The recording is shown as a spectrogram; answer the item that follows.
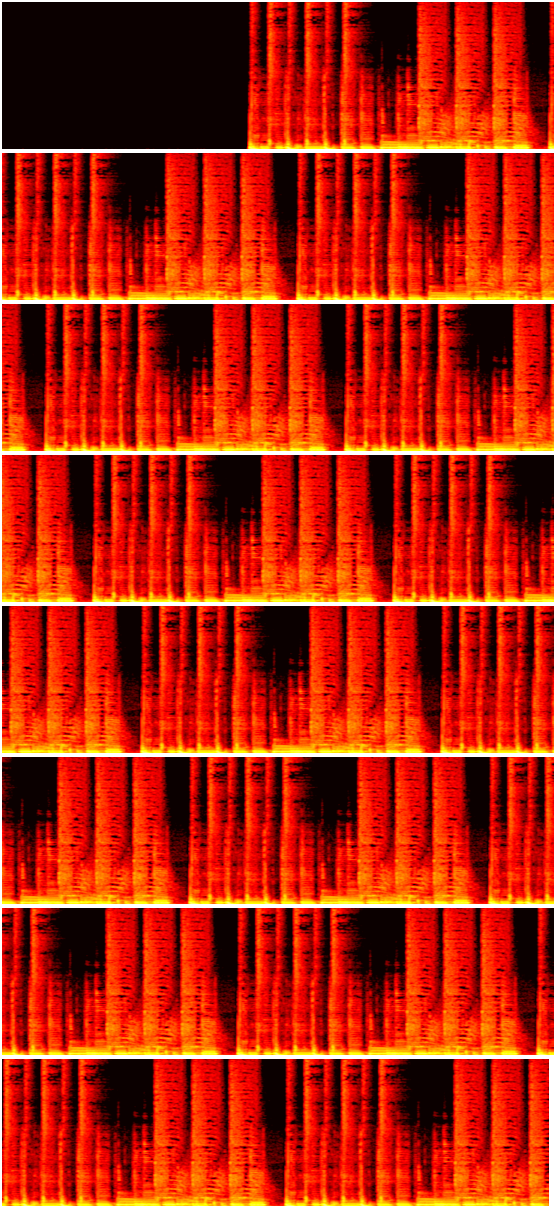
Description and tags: call and response xtra bass
Same as Call and Response only with extra bass, Duh!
